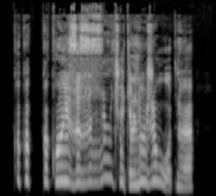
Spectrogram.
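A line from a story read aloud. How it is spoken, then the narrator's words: Forced, strained. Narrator (Russian): наконец выдавила она из себя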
